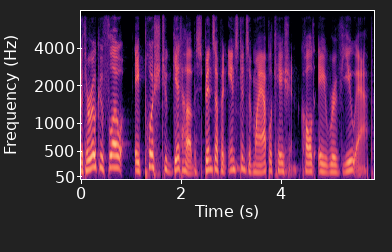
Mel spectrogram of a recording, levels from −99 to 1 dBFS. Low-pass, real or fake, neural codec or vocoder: 7.2 kHz; real; none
